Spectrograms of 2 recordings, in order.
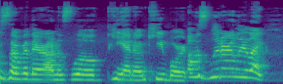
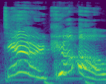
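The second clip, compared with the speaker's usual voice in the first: high, loud, delighted reaction; re-enacted enthusiasm; 7 semitones higher, 7 dB louder than usual. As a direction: burst out with friendly excitement. Acts her delighted reply to him.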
